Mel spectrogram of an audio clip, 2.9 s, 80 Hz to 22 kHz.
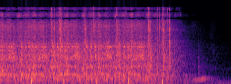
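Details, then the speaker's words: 1944 Allis Chalmers B tractor on external battery, in neutral with all spark plugs removed, after starter drive gear replacement: starter turns over sluggishly with regular thumps about four per second; owner suspects high compression, valve train to be checked. "well i'm going to stop what i'm doing i do not want to keep cranking this over with that high compression going on"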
